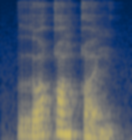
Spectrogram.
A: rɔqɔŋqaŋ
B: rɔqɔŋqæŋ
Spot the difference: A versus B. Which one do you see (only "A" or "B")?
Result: B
